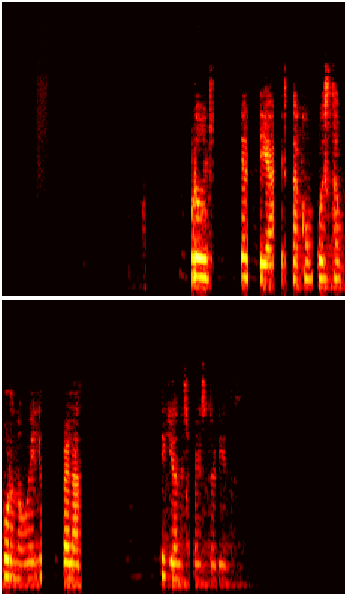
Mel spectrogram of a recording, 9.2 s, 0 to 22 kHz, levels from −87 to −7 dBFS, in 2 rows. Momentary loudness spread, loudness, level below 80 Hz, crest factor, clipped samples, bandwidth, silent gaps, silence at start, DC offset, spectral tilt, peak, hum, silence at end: 22 LU; -29 LUFS; -84 dBFS; 22 dB; under 0.1%; 9.4 kHz; 3.03-3.16 s, 3.66-3.70 s, 3.82-3.86 s, 5.14-5.26 s, 5.72-6.15 s, 6.45-6.52 s; 2.5 s; under 0.1%; -3.5 dB/octave; -12 dBFS; none; 1.6 s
